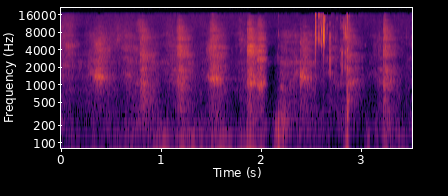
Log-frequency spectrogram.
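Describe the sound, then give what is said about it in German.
Crunching and chewing from a dog eating dry kibble piece by piece: many quick, crisp crunches in a steady, regular rhythm with soft snorts between them, moderately loud and with no talk. “unser Hund frisst gerade. Er frisst gerade einen Trockenfutter, jetzt geht er wieder zurück, holt sich wieder was, Stück für Stück.”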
